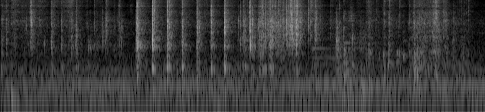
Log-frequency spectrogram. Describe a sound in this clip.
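Hands crinkle and tear a paper wrapper.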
